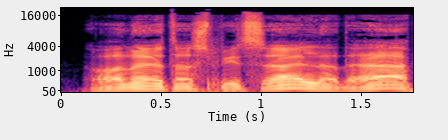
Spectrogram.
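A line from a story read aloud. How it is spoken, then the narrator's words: Growl. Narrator (Russian): прорычал Хор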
